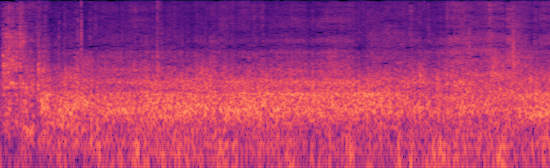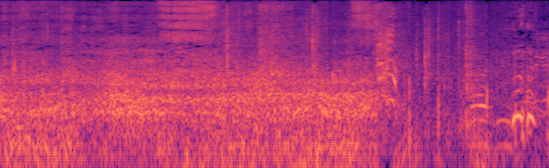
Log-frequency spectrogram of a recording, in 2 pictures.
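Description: Skateboard wheels rolling on smooth concrete: a loud, steady roll with a few clicks over joints, stopping shortly before the end.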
